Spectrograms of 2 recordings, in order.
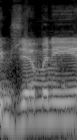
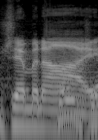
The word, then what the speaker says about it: Gemini: Why Gemini and not Gemini? just like almost certainly because of American accents almost certainly or because of phonetics.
